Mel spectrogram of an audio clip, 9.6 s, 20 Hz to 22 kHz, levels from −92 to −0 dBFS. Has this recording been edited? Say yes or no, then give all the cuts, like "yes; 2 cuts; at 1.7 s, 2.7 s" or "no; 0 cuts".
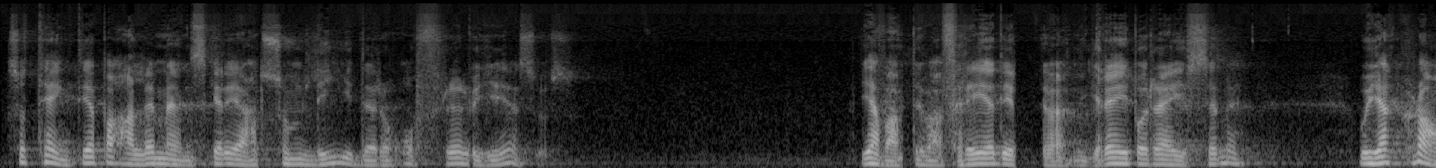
yes; 5 cuts; at 1.7 s, 3.1 s, 6.0 s, 6.8 s, 7.5 s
